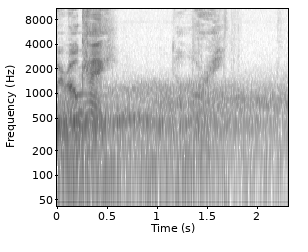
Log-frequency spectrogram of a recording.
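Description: A young girl speaks quietly and reassuringly close by.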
